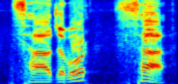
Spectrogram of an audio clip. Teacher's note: সা বলার সময় অবশ্যই আমরা জিব্বার আগা দিয়ে বলবো যেন সিনের মতন না হয়ে যায়, সা না হয়ে যায়। সা জিব্বার আগা সামনের উপরের দুই দাঁতের আগার সাথে লাগবে।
